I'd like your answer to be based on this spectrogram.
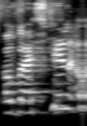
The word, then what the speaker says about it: Ovechkin: I already know it, but I think it's pronounced Ovechkin. – Ovechkin, you got you're close. – Ovechkin. Okay, okay, you got me. Ovechkin.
